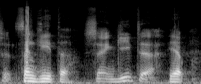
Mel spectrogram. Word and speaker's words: Sangeeta: And how do I pronounce it? Sangeeta.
